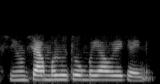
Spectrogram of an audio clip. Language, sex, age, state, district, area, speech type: Manipuri, female, 30-45, Manipur, Kangpokpi, urban, conversation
